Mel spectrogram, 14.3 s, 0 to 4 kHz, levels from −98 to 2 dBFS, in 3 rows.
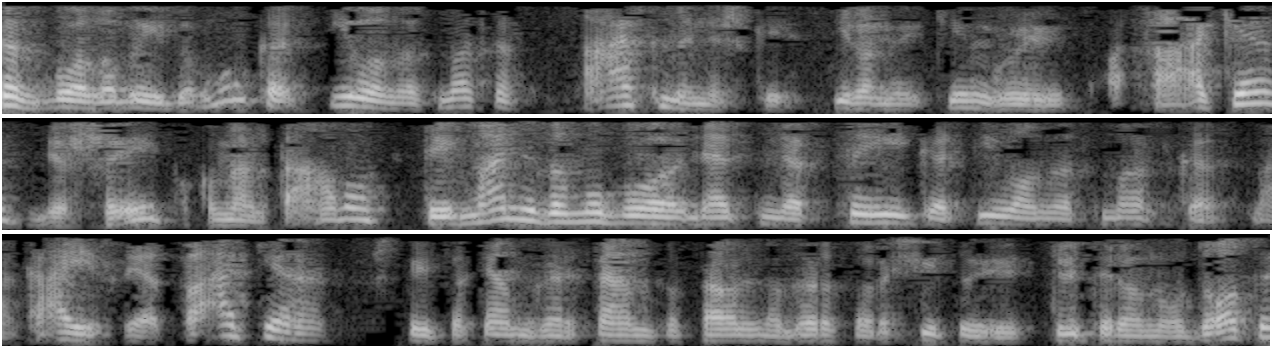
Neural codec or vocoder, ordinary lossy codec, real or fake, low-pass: vocoder, 22.05 kHz, 80 mel bands, WaveNeXt; MP3, 16 kbps; fake; 3.6 kHz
